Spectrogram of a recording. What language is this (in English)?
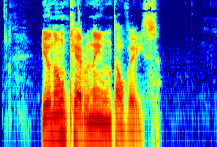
Portuguese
